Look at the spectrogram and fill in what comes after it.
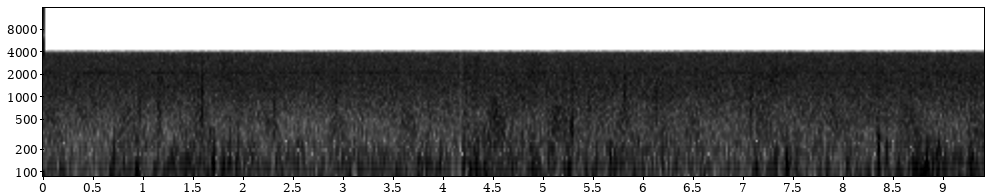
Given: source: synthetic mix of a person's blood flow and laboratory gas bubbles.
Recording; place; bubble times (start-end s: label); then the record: Doppler ultrasound of blood flow; subclavian vein
no bubbles
From the record:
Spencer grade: 0 (complete lack of bubble signals)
